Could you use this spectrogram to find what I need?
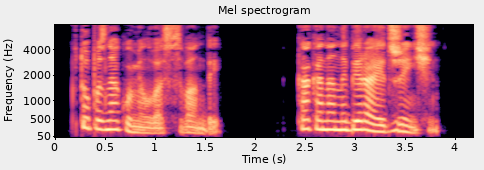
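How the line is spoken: Sighing. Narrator (Russian): Карина вздохнула

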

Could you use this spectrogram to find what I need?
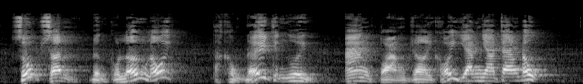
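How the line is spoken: Furious loud shout. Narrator (Vietnamese): Giang Tiết Liêu không nén được sự giận dữ quát lớn

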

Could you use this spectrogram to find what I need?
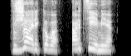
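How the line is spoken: Sobbing. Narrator (Russian): всхлипнула Минадора

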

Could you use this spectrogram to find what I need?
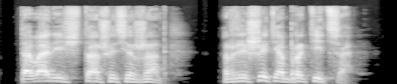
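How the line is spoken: Hoarse croaking voice. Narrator (Russian): Хриплый, каркающий голос

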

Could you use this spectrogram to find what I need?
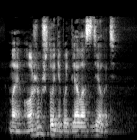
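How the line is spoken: Plain. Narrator (Russian): спросил второй мужчина

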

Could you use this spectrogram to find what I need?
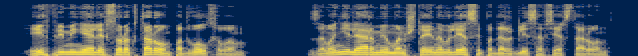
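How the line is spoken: Chuckling captain. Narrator (Russian): хохотнул капитан

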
